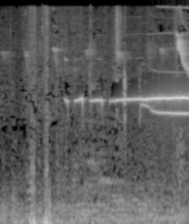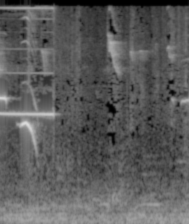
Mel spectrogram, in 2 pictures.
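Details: Common iora: a sustained level whistle over a second long, then a sharp downward slur and a second long whistle, with faint high sweeping notes nearby.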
